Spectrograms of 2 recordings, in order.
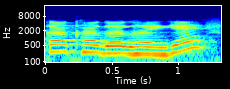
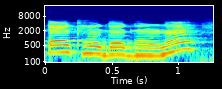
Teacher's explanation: तो इन सब का उच्चारण स्थान ये होता है कै वर्ग का कंठ, चै वर्ग का तालु, टै वर्ग का मूर्धा, तै वर्ग का दंत और पै वर्ग का ओष्ठ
